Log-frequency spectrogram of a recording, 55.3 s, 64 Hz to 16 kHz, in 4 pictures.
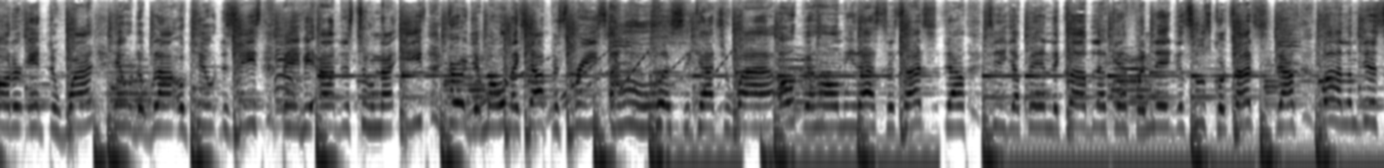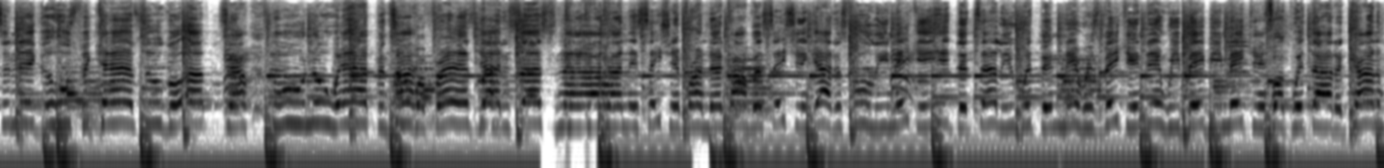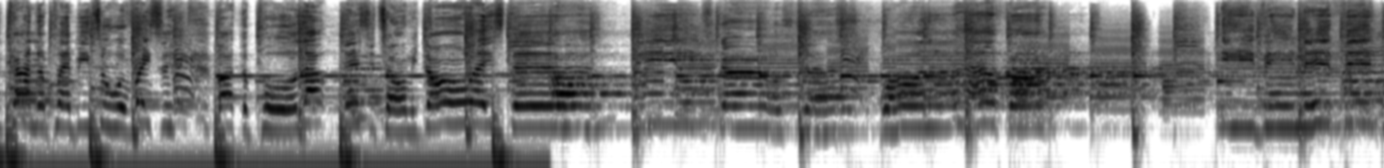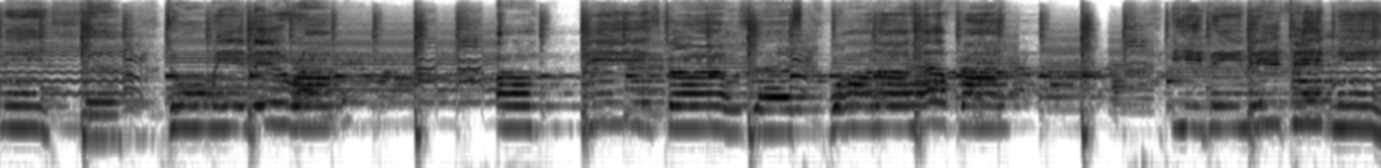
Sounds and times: Hip hop music: 0.0s - 55.3s.

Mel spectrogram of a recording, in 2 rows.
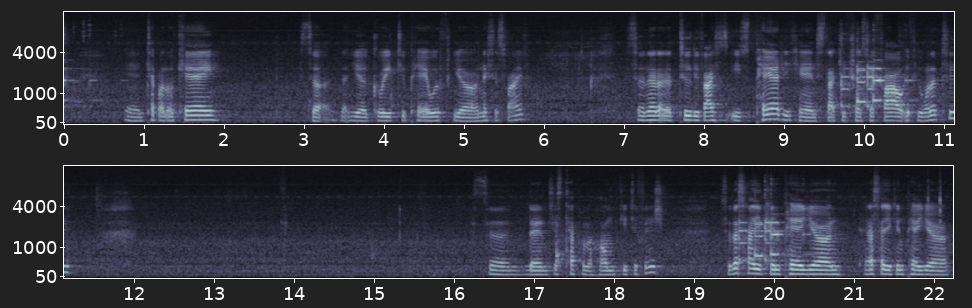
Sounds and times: Speech: 0.8s - 2.1s, 3.0s - 5.9s, 7.1s - 11.3s, 16.3s - 18.7s, 19.4s - 22.2s.

